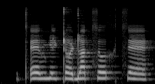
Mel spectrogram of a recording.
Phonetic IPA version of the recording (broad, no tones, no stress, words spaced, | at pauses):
tʼɛvɳi ʈɤɖa t͡sɤxt͡sɛ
